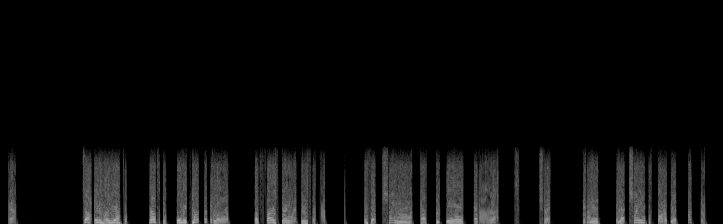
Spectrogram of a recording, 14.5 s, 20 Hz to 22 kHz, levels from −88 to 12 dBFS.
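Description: Low bit depth without dither runs through the whole speech clip. The speech carries a coarse, gritty distortion that moves with the level, and the quiet parts break up into a sputtering buzz instead of fading smoothly. The error sits only about 10 dB under the signal. This is likely caused by the signal being rounded to very few amplitude steps, consistent with a 3-bit word length, without dither to decorrelate the error.

The AMR wideband (HD Voice) codec damage is also present from start to finish and is heavy. The speech sounds rough and raspy, with a buzzy, synthetic edge from the pulse-excited vocal tract model working at too few bits, which points to the codec's lowest rate, 6.6 kbit/s. Nothing is present above 7.3 kHz, and the top band between 6.4 and 7 kHz sounds like hissy filled-in noise rather than real detail.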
